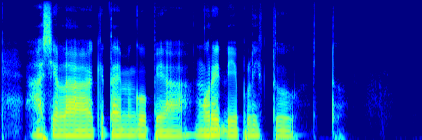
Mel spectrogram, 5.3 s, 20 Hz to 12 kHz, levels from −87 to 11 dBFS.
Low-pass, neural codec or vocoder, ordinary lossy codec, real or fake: none; none; none; real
